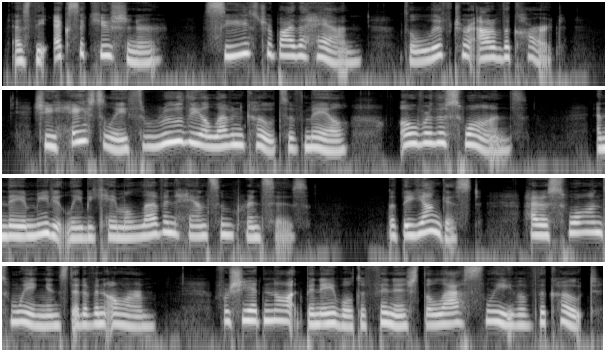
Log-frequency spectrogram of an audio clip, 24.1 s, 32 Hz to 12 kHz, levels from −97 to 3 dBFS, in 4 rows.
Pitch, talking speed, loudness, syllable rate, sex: 225 Hz, 145 wpm, -19 LUFS, 4.3 syllables/s, female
